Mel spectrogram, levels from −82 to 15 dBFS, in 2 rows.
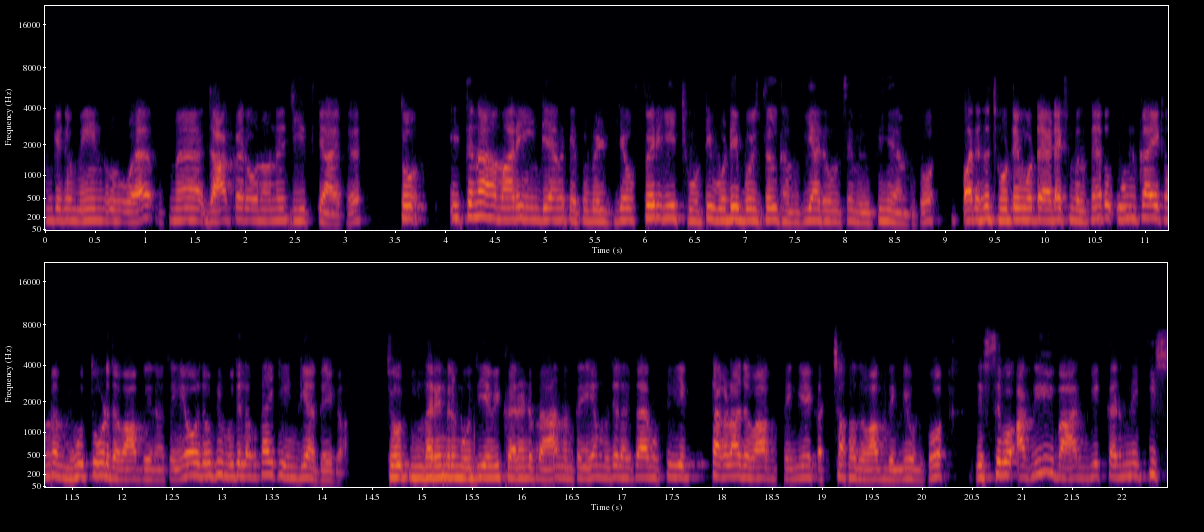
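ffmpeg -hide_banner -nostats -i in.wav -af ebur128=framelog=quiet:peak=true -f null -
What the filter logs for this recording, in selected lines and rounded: Integrated loudness:
  I:         -27.8 LUFS
  Threshold: -37.9 LUFS
Loudness range:
  LRA:         1.9 LU
  Threshold: -47.8 LUFS
  LRA low:   -28.7 LUFS
  LRA high:  -26.7 LUFS
True peak:
  Peak:      -10.2 dBFS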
